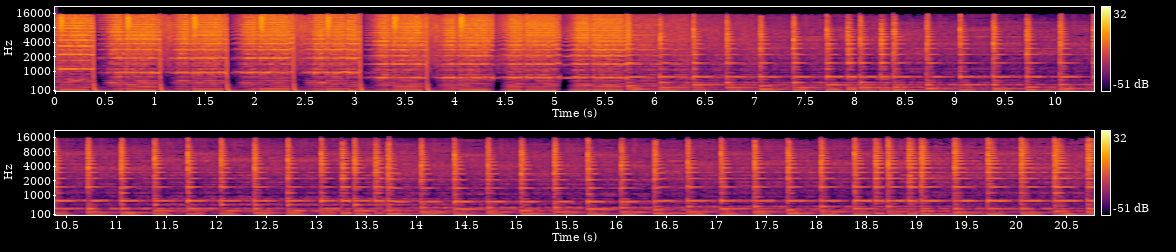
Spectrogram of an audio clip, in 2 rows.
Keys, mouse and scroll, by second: 2.4-5.1 drag, 5.1-15.7 drag, 15.9-20.7 drag.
